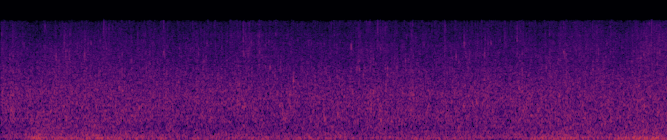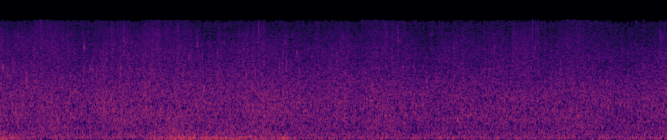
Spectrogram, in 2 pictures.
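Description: Heavy rain pours steadily onto water.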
